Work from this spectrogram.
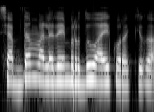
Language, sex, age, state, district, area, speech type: Malayalam, female, 18-30, Kerala, Wayanad, rural, read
